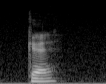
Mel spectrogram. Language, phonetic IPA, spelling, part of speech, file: Czech, [ˈkɛ], ke, preposition, Cs-ke.ogg
- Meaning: 1. to 2. toward, towards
